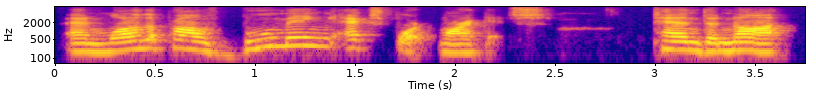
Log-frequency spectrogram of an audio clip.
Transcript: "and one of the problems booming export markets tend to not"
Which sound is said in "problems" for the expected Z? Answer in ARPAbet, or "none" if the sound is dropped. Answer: Z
